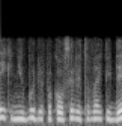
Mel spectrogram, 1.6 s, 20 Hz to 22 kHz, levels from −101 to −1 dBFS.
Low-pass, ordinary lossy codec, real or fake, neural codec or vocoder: 7.2 kHz; Opus, 16 kbps; fake; codec, 16 kHz in and 24 kHz out, 0.4 kbps, LongCat-Audio-Codec, fine tuned four codebook decoder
